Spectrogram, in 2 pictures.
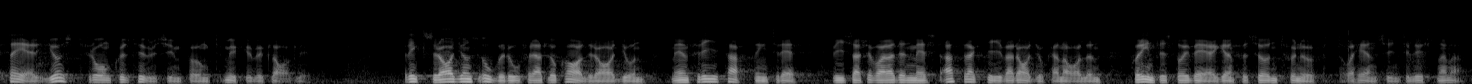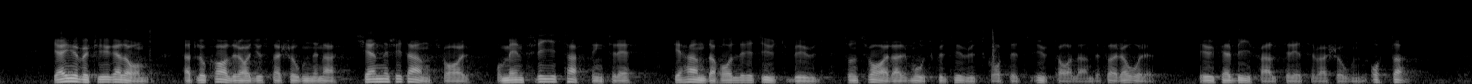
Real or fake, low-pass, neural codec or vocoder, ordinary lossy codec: real; 7.2 kHz; none; MP3, 64 kbps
